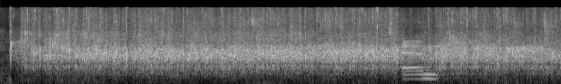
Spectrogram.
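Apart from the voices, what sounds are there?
audience applause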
